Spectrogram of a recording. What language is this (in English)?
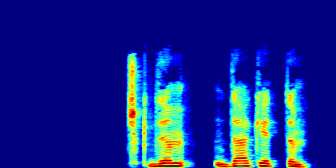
Uzbek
